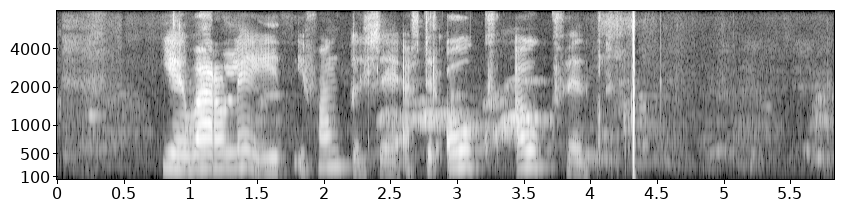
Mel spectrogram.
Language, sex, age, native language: Icelandic, female, 11, Icelandic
